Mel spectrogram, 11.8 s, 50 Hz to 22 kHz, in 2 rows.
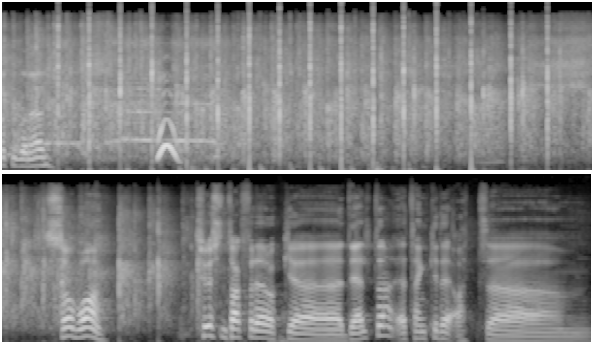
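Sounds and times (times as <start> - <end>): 
speech: 0.0 - 0.7, 6.5 - 7.0, 7.9 - 11.7
crowd applauding: 0.0 - 8.3
whistle or cheer: 0.4 - 2.6.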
